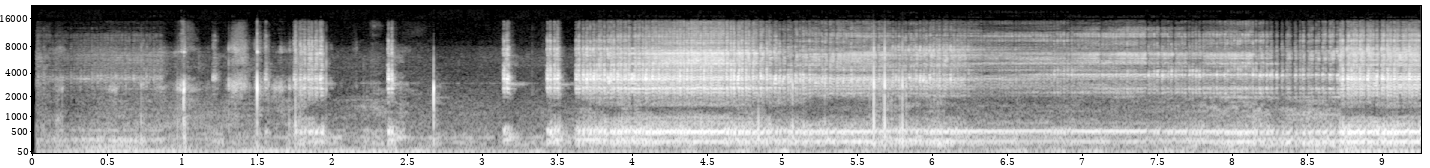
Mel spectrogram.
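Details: Seat Alhambra with the engine running, moving or parked: a loud, wavering groan or drone with scattered clicks from the rear of the car; the cause is unknown.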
